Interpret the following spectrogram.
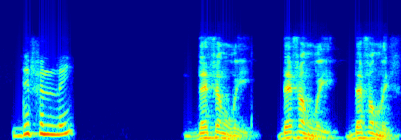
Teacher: So you do not pronounce the T.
